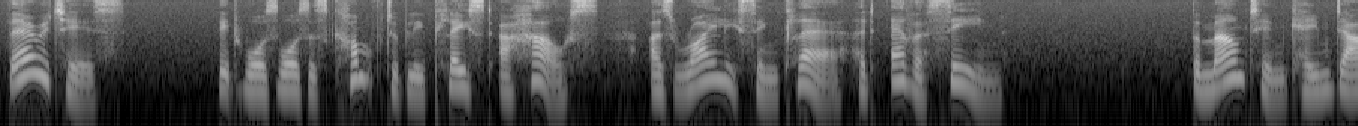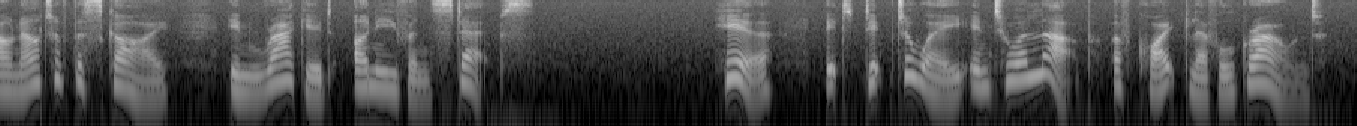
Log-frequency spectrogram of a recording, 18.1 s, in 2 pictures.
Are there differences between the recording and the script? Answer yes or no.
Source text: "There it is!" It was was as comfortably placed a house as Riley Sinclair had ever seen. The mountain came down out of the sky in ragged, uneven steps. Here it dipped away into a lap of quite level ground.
no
